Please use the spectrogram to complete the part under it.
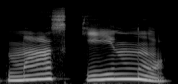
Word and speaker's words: Маскино: Мама Веры делала ударение на последнее «о». «Маскино? Есть такая организация?» «Нет». «Знаю Мосфильм». «Да нет, Маскино», — по слогам повторила она.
